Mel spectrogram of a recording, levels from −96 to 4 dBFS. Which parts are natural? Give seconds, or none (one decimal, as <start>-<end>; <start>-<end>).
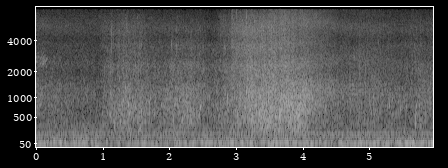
2.1-6.0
